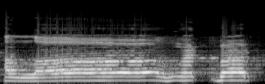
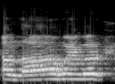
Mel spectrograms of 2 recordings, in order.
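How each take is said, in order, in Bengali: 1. বাক্যটি ধীরে ধীরে টেনে বলা হয়েছে। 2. বাক্যটি দ্রুত, তাড়াহুড়া করে বলা হয়েছে। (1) "তাকবীর দিতে তিন সেকেন্ড সময়" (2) "যত স্পিড আছে চার পাঁচ নাম্বার গিয়ারে"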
